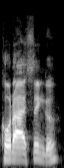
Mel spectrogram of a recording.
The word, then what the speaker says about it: Kodai Senga: Kodai, one word. One word. Senga, the other.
